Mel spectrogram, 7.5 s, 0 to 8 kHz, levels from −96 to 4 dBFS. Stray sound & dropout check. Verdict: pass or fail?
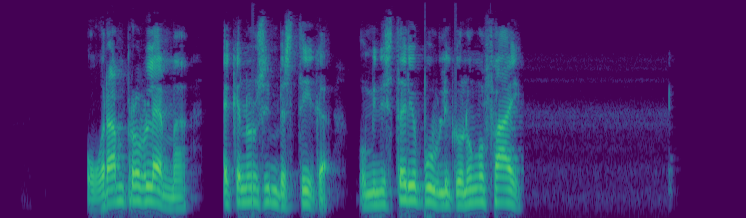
pass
